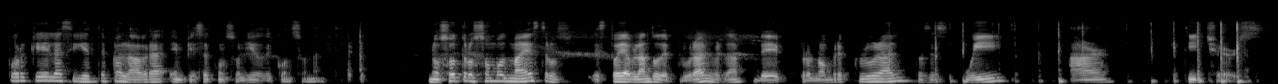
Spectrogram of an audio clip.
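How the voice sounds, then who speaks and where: A man teaching English grammar in a recorded lesson, slowly and patiently explaining and repeating examples. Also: mid-range voice, muffled recording, slight background noise.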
